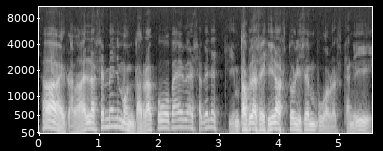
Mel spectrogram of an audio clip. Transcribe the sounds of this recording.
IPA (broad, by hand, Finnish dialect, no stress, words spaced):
ɑːikɑ lɑilːɑ se meni montɑ rɑkoː pæiʋæisːæ ʋeletːiːm mutɑ kylæ se hilɑst oli sem puɑlestɑ niː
